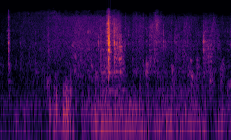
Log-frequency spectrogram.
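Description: Wind buffeting the microphone as a low rumble that strengthens about half a second in, with a few short clicks from hands handling a baitcasting reel, the loudest just after one second.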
